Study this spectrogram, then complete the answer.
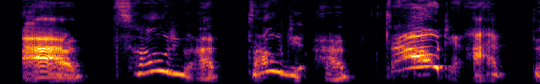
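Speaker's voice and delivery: very high, swooping preacher shout. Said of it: "I'll start shouting like a Sunday service".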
